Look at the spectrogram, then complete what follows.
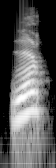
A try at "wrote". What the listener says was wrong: Wrote, wrote, wrote. Jadi W-nya nggak usah dibaca. Kalau W itu nggak usah dibaca. Kayak write, write ya. W-nya juga nggak usah dibaca. Write ya, write, wrote, written. W-nya nggak usah dibaca ya.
